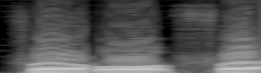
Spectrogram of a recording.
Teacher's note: alirkan nafas pada lafal Fa ini jangan diganti dengan Pa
